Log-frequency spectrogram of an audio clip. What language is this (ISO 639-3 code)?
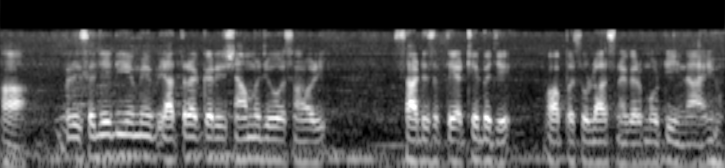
snd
